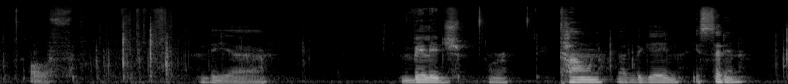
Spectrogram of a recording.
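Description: A large sheet of paper rustles and crinkles as hands handle it.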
